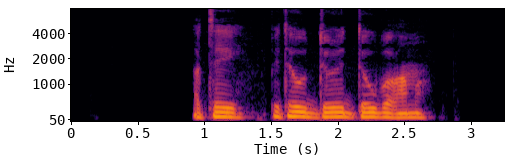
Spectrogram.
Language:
Breton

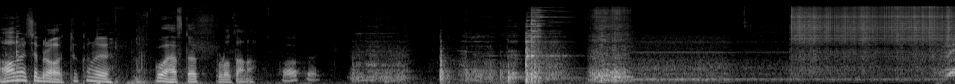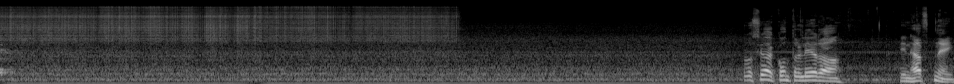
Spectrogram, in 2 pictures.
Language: Swedish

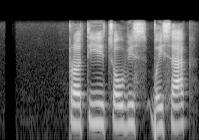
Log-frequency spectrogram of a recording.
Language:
Nepali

